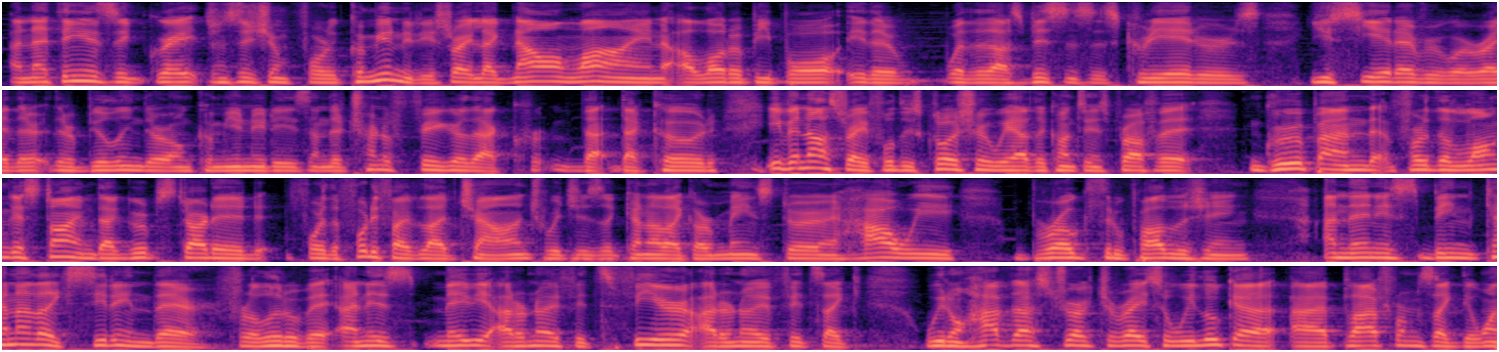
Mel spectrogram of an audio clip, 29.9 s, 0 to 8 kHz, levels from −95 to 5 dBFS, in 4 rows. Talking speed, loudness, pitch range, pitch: 245 wpm, -22 LUFS, 135-165 Hz, 150 Hz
